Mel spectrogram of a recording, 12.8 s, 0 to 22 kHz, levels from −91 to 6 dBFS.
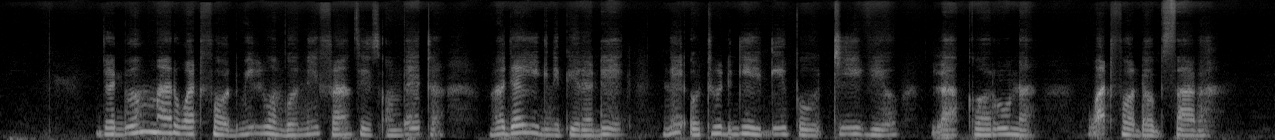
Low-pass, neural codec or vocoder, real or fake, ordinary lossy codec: none; codec, 44.1 kHz, 2.6 kbps, DAC; fake; none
